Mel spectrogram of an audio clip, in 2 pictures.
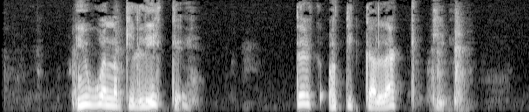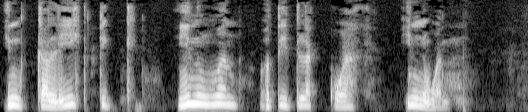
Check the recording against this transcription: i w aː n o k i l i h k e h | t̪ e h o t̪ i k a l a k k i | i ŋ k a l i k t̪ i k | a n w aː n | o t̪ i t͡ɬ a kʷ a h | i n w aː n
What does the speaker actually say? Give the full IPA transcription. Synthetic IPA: i w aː n o k i l i h k e h | t̪ e h o t̪ i k a l a k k i | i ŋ k a l i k t̪ i k | i n w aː n | o t̪ i t͡ɬ a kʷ a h | i n w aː n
